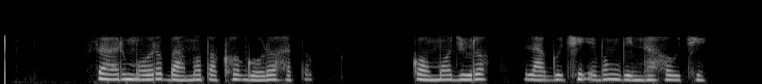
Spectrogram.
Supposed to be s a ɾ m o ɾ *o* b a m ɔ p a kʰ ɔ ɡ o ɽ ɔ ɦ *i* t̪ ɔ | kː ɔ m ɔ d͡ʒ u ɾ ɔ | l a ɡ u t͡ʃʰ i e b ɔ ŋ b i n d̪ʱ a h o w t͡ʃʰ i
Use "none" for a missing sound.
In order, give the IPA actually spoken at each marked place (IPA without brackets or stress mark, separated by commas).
ɔ, a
